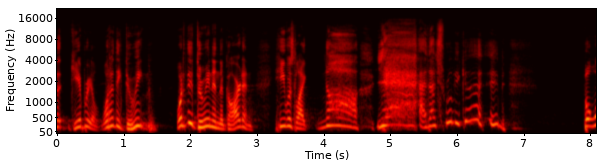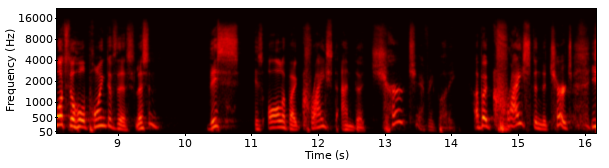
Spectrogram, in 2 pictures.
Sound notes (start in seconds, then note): none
